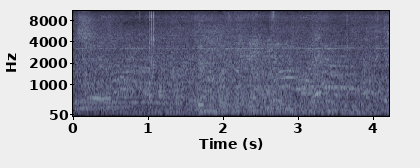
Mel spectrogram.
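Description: Indistinct chatter of many voices in a busy café, steady throughout, with a light click about a second in.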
